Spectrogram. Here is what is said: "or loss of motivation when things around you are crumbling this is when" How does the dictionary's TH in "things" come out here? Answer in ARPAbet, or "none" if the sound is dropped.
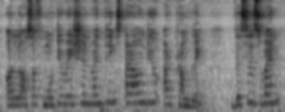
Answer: T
